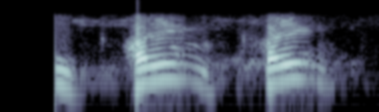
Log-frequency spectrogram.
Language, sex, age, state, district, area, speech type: Manipuri, male, 60+, Manipur, Chandel, rural, conversation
